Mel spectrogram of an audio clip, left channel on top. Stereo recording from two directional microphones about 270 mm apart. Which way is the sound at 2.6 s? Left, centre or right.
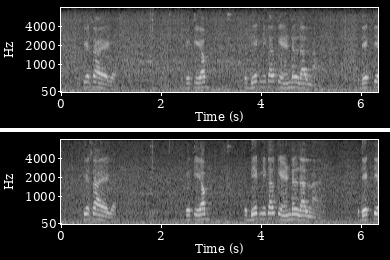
Centre.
